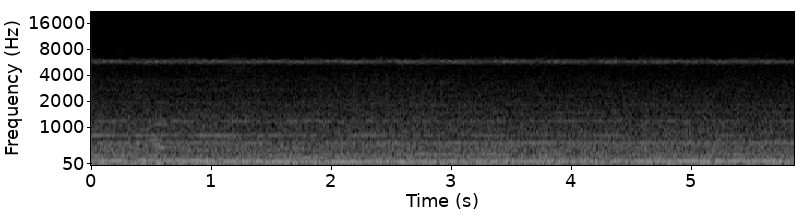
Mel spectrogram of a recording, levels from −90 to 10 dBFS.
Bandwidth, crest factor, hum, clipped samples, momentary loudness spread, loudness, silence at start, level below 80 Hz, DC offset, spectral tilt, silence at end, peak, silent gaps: 11.5 kHz; 12 dB; none; under 0.1%; 2 LU; -44 LUFS; 0 s; -50 dBFS; under 0.1%; -6.5 dB/octave; 0 s; -30 dBFS; none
